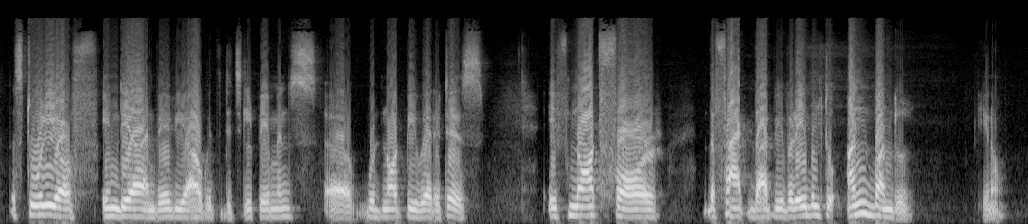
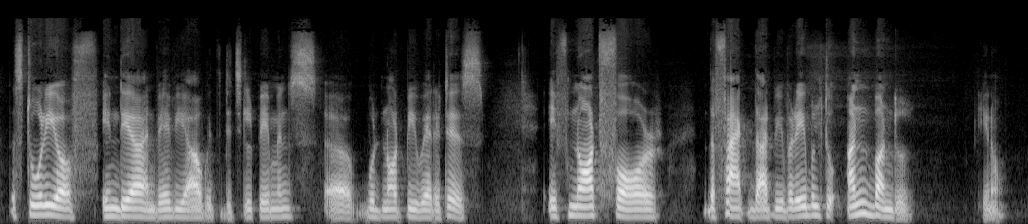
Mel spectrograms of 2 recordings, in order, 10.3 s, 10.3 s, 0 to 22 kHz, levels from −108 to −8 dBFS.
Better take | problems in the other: second | distortion; heavy; 8% of the sound clipped

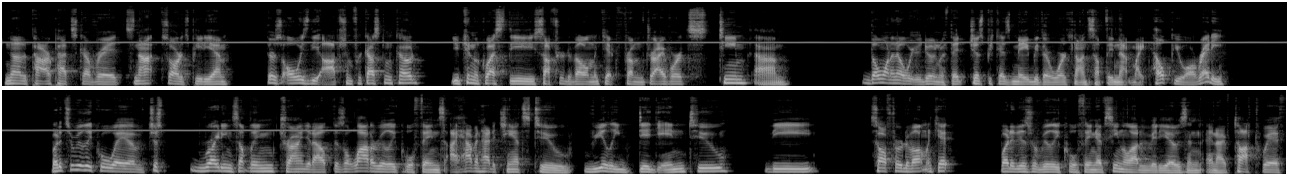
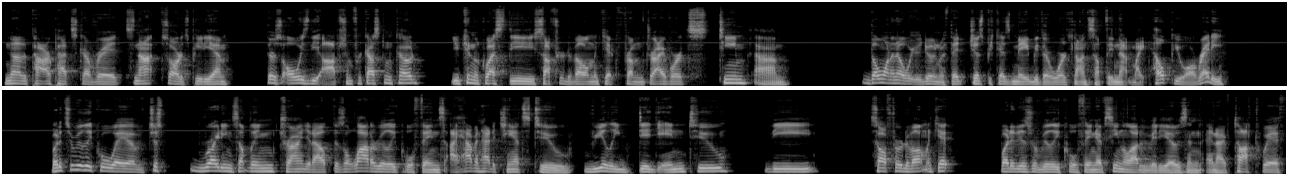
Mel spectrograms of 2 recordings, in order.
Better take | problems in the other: second | high-pitched whine; loud; until 16 s; 3 kHz, 9 dB below the speech; faint in the second

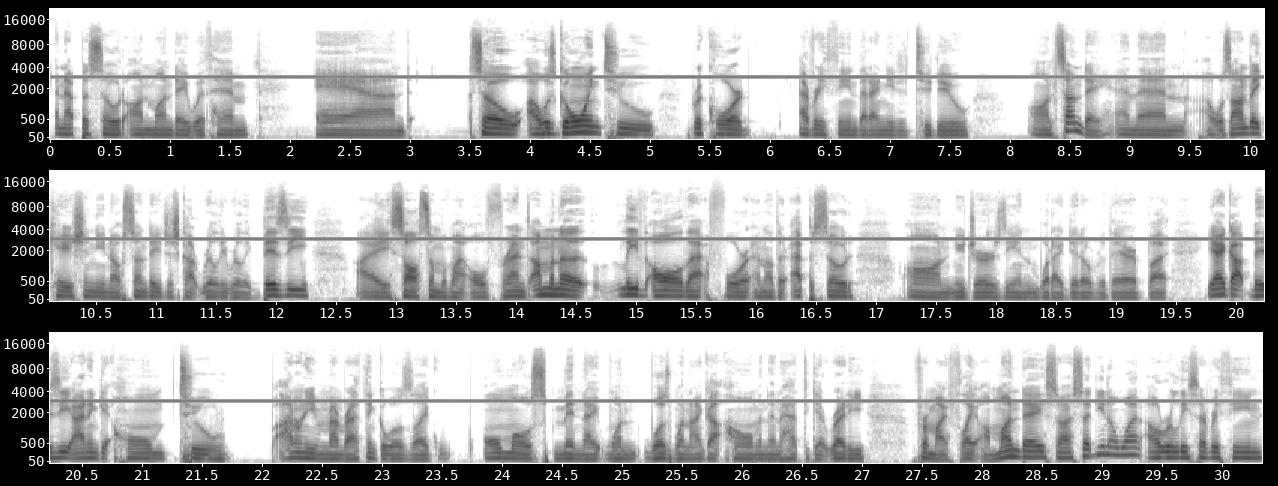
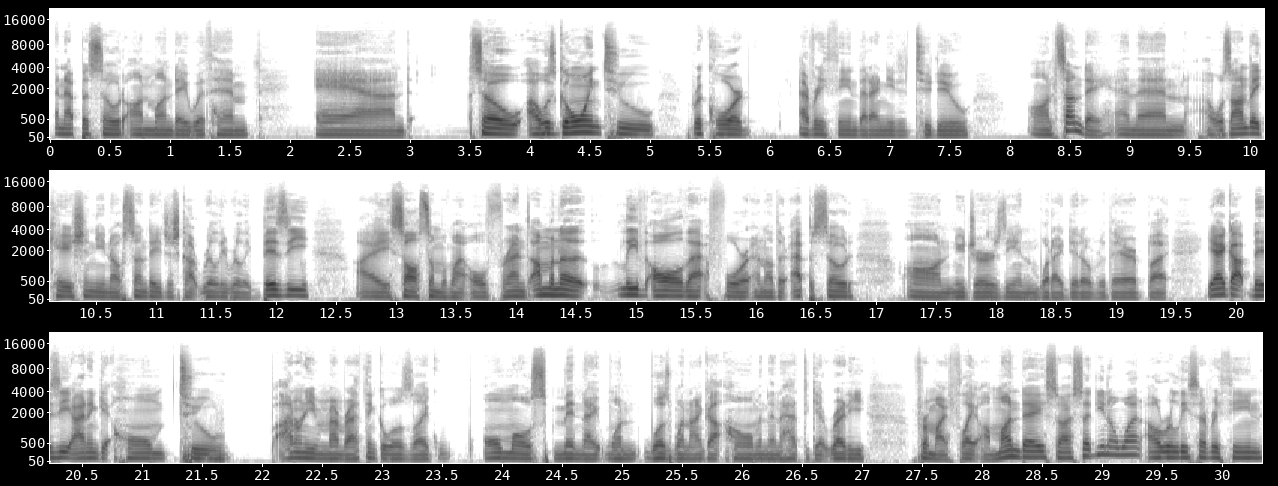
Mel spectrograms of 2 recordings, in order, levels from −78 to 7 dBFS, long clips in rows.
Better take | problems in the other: second | high-pitched whine; loud; throughout; 3 kHz, 8 dB below the speech

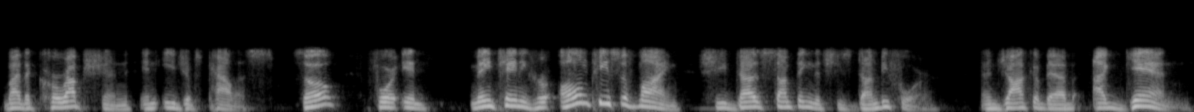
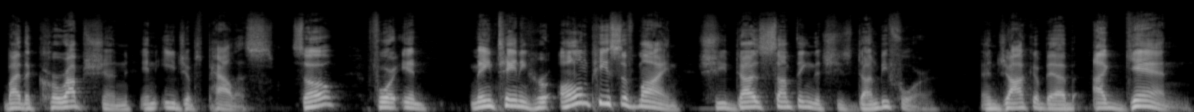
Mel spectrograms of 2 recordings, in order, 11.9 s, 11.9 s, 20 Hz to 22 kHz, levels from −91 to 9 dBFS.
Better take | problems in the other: second | garbled, watery; badly; nothing above 4 kHz

